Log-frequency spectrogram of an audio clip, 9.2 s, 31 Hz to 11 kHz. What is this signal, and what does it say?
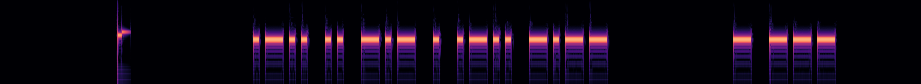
Morse code, heard as a keyed tone, about 21 wpm, 700 Hz. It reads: LIKELY TO
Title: 3x Word-Spacing - Sets of 2 Words - 20wpm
